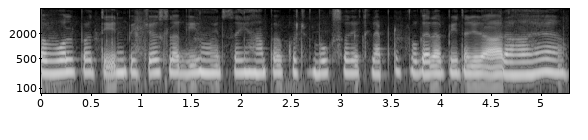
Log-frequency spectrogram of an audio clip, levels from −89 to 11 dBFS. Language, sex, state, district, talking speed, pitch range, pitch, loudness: Hindi, male, Punjab, Pathankot, 215 wpm, 225-235 Hz, 230 Hz, -16 LUFS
